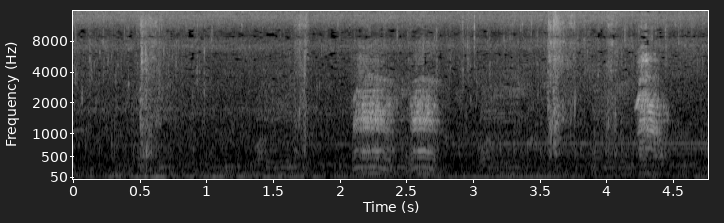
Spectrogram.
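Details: A backyard pair of African geese among waterbirds: a few spaced, nasal, harmonic honks, two close together midway and one more near the end, over constant background hiss and hum.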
